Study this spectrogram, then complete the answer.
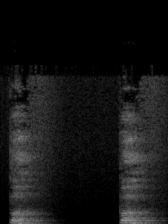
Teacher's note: For this sound, it's b here, the letter B, my teeth are not used at all, and my lips are not open. My lips close. B, b. And to make the sound, I open my lips and push out the air.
